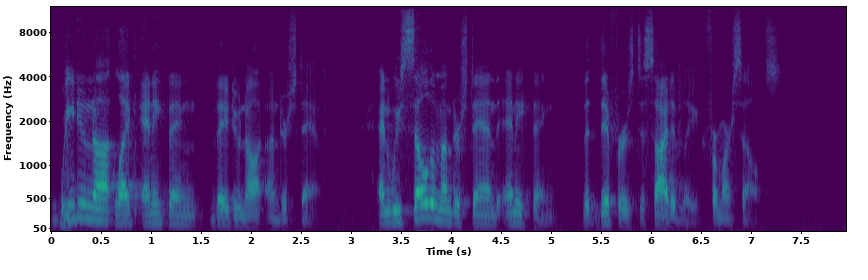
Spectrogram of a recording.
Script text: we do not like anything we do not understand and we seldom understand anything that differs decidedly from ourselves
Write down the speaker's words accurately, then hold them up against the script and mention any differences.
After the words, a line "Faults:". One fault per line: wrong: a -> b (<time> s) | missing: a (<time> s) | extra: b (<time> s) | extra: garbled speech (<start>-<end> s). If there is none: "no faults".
we do not like anything they do not understand and we seldom understand anything that differs decidedly from ourselves
Faults:
wrong: we -> they (1.6 s)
